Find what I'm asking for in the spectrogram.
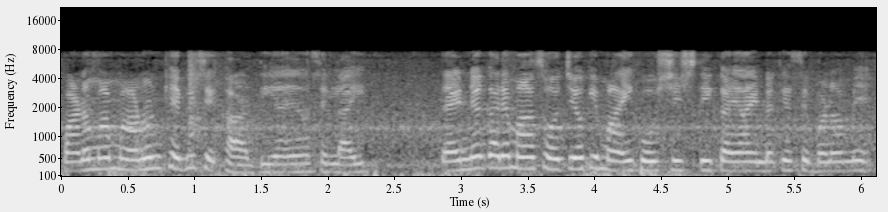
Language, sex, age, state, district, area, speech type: Sindhi, female, 45-60, Delhi, South Delhi, urban, spontaneous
